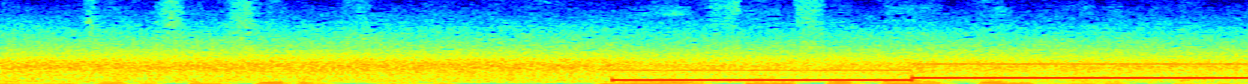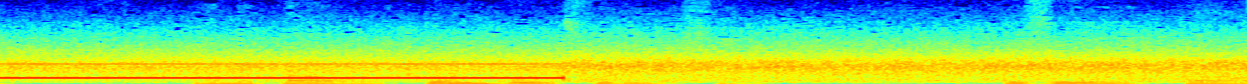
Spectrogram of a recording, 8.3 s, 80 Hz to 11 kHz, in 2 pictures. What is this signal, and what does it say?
Two-tone page, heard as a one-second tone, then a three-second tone, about 630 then 900 Hz, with radio hiss and speech in Chinese.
